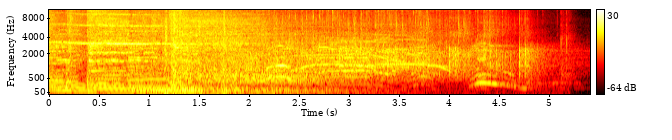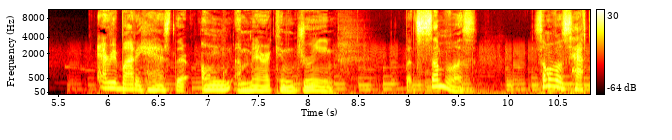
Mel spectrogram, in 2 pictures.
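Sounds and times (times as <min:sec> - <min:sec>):
whistling fireworks rockets: 0:00.0 - 0:04.1
fireworks crackling and booming: 0:01.1 - 0:03.2
crowd murmuring: 0:05.8 - 0:10.8
speech: 0:06.0 - 0:10.8.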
